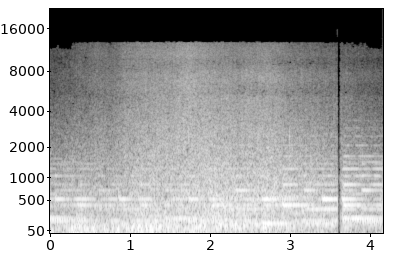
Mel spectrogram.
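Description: Slow instrumental music with sustained notes, under a wash of surf that swells up over the first two seconds and then fades away. The sound drops out for an instant near the end.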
